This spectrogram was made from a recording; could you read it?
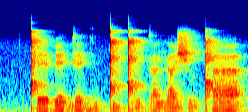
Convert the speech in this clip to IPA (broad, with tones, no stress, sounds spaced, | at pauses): ǃʰ ɛ˨ ɓ ɛ˧ ɡ ɛ˧ ɡ u˨ ǃ i˨ ɡ͡ǃ ɤ˨ ɡ a˨ ŋ a˨ ʃ ɤ˨ ǃʰ a˦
